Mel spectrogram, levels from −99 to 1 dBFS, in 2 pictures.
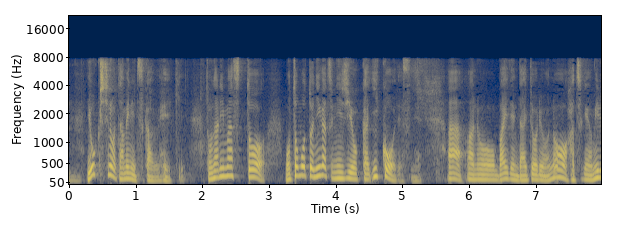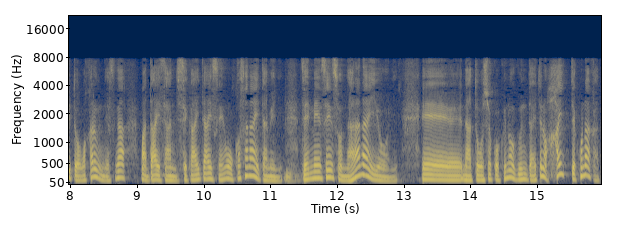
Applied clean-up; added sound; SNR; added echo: none; none; none; none.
